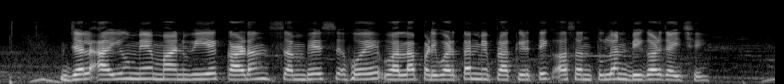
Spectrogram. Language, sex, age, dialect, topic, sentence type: Magahi, female, 31-35, Western, agriculture, statement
